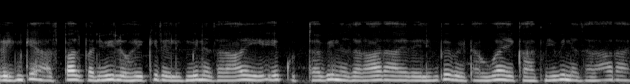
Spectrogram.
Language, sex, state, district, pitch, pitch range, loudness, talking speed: Hindi, female, Bihar, Katihar, 195 Hz, 185-205 Hz, -19 LUFS, 285 wpm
